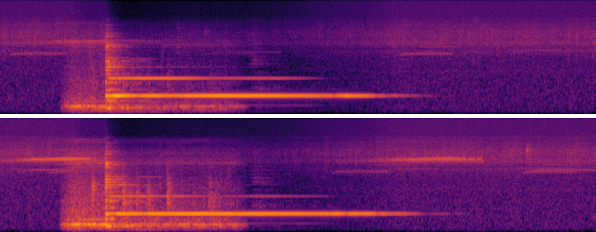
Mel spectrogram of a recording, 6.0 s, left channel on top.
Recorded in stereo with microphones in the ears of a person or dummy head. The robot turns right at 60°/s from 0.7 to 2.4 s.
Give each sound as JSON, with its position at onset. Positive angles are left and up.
{"t": 1.1, "sound": "a guitar", "azimuth_deg": -25, "distance_m": 1.3}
